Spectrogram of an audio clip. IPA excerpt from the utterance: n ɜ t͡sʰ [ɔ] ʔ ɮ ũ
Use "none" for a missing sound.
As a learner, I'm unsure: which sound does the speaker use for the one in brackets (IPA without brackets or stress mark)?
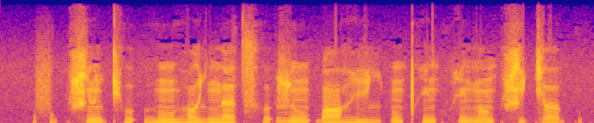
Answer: ʊ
